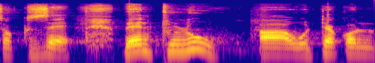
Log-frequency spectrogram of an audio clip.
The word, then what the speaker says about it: Auxerre: Not Auxerre. Some people pronounce Auxerre. It's Auxerre.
